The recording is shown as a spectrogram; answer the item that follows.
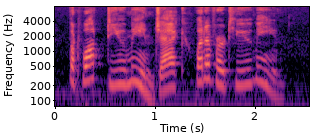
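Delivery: hushed, high, put-on transatlantic half-English, half-American accent. Trying out the way a woman speaks, addressing Jack, in an artificial voice, not quite American, not quite English. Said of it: "that voice that sh- the way she speaks".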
